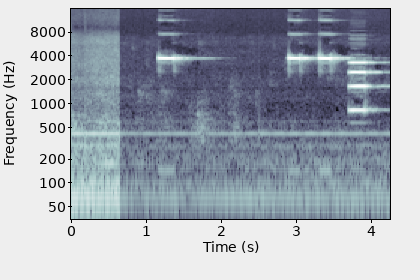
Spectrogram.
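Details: Philips Respironics Trilogy EVO portable ventilator being switched on with a single press: low steady hum, then a few short high beeps and a final lower tone; normal power-on start-up alarm tone (self-test).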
